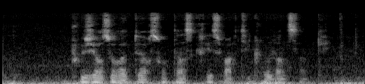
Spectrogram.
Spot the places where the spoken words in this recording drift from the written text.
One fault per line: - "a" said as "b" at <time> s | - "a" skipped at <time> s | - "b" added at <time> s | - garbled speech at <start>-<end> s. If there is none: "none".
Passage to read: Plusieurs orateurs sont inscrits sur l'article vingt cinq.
none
